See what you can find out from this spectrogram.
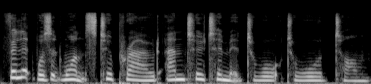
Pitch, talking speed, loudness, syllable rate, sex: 205 Hz, 210 wpm, -17 LUFS, 4.5 syllables/s, female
